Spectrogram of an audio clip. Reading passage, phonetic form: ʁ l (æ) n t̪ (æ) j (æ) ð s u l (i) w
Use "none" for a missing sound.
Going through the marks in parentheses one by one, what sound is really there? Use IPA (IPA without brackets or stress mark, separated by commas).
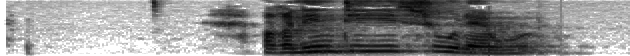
i, i, i, æ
